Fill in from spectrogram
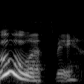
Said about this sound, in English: bless you I'm allergic to this guy. I know, he's such a dick. Making me sneeze.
